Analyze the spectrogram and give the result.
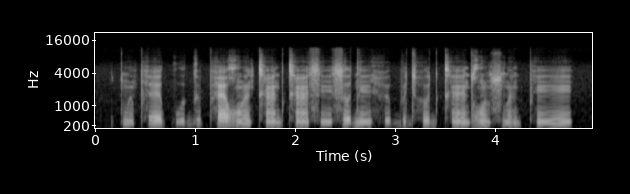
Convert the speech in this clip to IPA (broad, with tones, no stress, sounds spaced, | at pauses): tʷ ɛ̃˩ pʰ ɛ˨ kʷ əː˩ ɡ ʏ˨ pʰ æ˥ ʁʷ ɛ̃ː˨ kʰ æ̃˥ d kʰ æ̃˥ s ẽ˨ s ə˥ d ẽ˦ h ʏ˦ b ʏ˨ d h ɵ˥ d kʰ ɛ̃ː˦ d ʁʷ ẽ˩ sʷ æ̃˩ d pʰ ẽː˥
